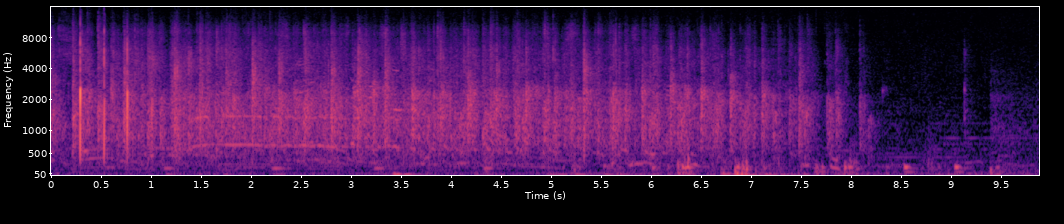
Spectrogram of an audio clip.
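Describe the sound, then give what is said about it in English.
Audience applause welcoming a band onto the stage: many hands clapping at first, then gradually thinning and fading to a few scattered claps near the end. “How about a warm welcome now for Southwind?”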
